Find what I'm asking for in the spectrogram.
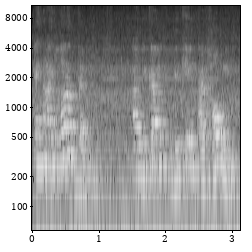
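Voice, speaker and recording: Someone speaks at a moderate pace with a Filipino accent. Noticeable background noise and audible room echo surround the voice. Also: woman. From Philippines. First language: Filipino language. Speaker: club member giving speech. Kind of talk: prepared speech. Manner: halting.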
